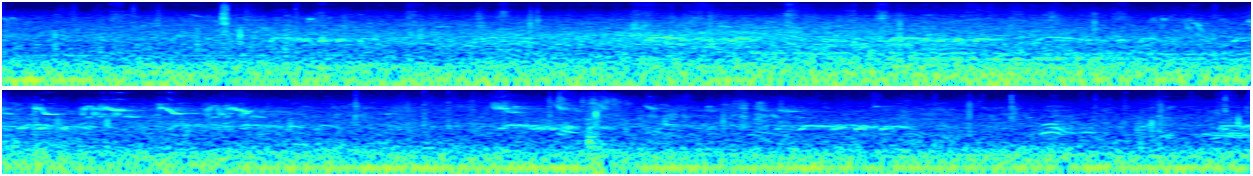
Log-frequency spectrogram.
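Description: Park ambience: small birds chirping in short scattered calls over a steady low rumble, with faint voices of passers-by.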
